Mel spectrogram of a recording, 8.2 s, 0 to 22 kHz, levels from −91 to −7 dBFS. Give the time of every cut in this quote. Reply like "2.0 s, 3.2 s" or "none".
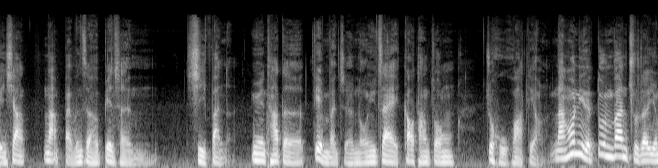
6.9 s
